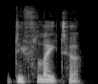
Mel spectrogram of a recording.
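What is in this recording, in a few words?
"deflator", British English, dictionary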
